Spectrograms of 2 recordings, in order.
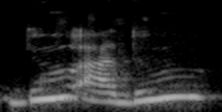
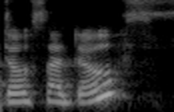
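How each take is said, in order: First: The final s sounds are silent. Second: The final s sounds are pronounced. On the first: The speaker calls it right. "I sound very French, right?" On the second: The speaker calls it wrong. "kind of more like a Spanish sort of version"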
